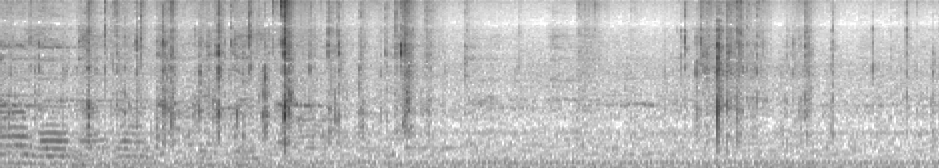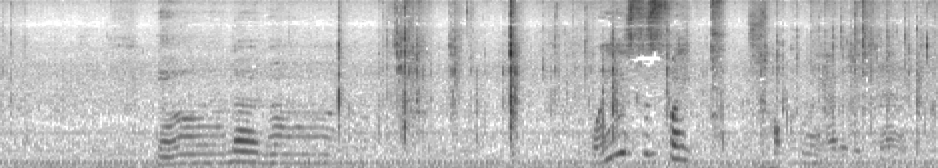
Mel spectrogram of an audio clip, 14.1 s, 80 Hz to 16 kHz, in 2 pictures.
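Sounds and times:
plastic bag handled: 0.0 - 3.3, 5.0 - 7.3, 9.9 - 14.0
steady low hum: 0.0 - 14.0.

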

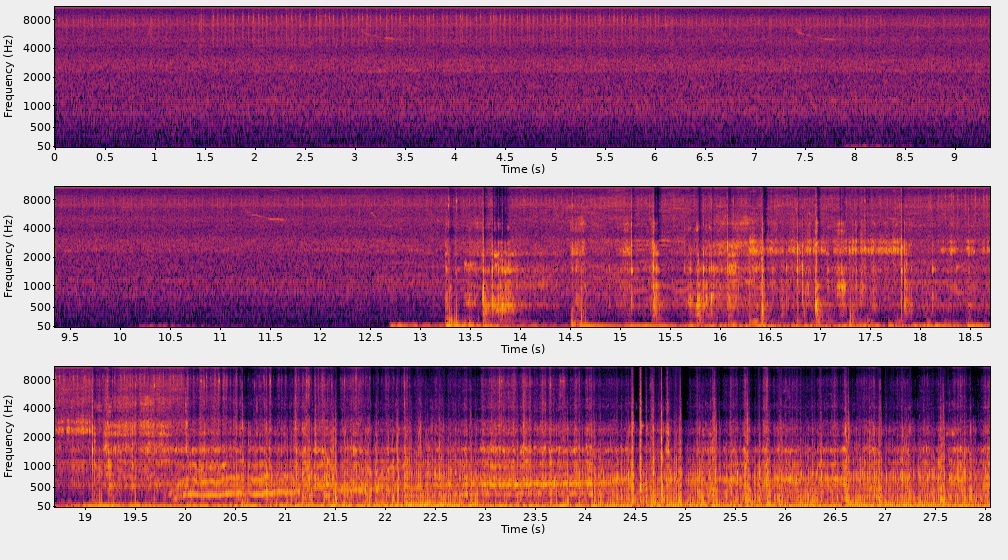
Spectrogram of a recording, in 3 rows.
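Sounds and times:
bicycle rattling knocks: 12.7 - 21.4
whine rising in pitch: 12.7 - 28.0
wind buffeting microphone: 12.7 - 28.0.

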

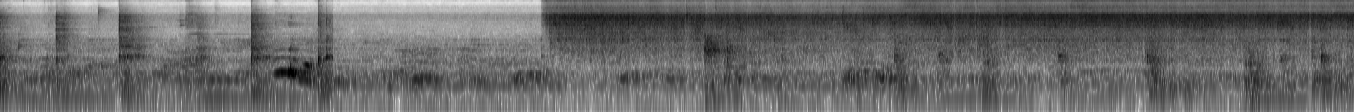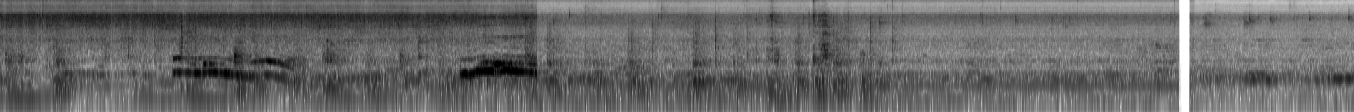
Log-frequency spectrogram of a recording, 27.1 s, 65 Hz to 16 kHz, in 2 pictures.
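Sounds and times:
oil sizzling: 5.4 - 27.0.

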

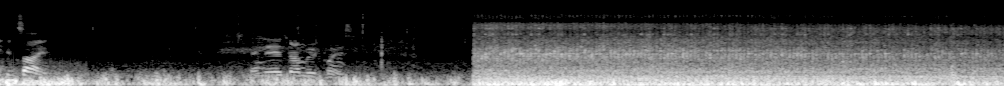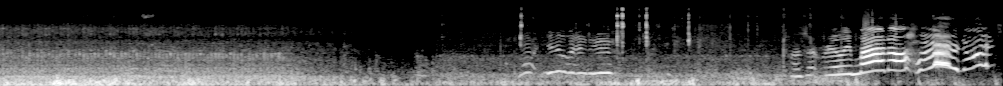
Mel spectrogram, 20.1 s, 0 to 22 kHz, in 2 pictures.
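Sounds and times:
engine low rumble: 4.7 - 18.6.

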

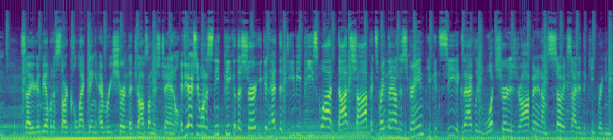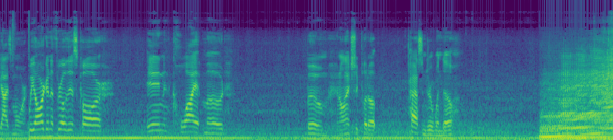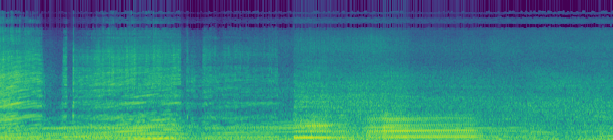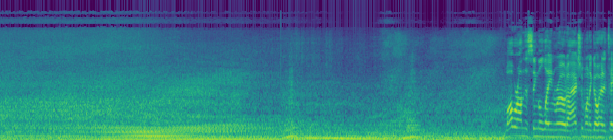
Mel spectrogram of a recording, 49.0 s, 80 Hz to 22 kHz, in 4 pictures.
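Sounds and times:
car engine revving past: 23.0 - 46.9.

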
